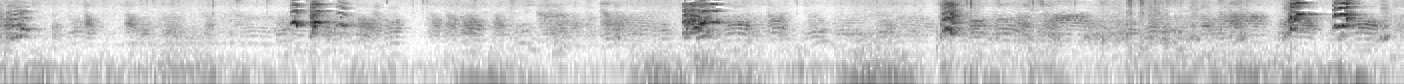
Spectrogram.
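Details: Three canaries in red, yellow and brown, kept as pets and at times squabbling. Bright, high chirps and buzzy notes sound in loose bursts roughly every second, with a faint low hum behind them.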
